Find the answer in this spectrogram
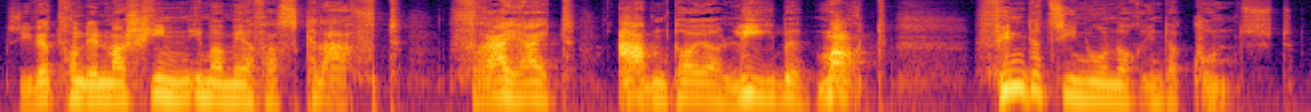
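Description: Arrogant, declamatory famous crime writer. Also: male voice, fairly high pitch, moderate pace, creaky, pushed and bright, husky, no room sound, clean studio sound, full character voice. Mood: impassioned. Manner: declamatory, domineering, emphatic. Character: world-famous male crime writer, arrogant, cynical confessed murderer. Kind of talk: theatrical German radio drama monologue.

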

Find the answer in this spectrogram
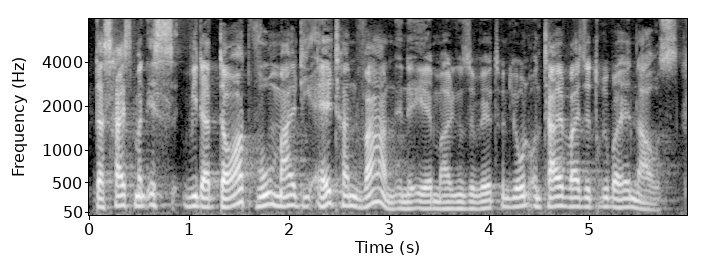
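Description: A man in a church role answering interview questions, explaining thoughtfully and letting phrases fade softly at their ends. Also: medium pitch, brisk.

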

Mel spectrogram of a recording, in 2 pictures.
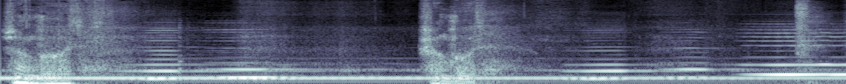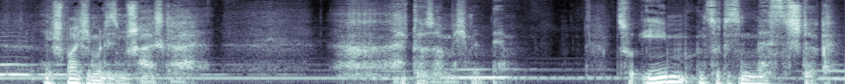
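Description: An actor playing a domineering, hot-tempered husband in a German radio drama, with a menacing, insulting manner. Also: male voice, deep voice, very animated, moderate pace, loud music behind the voice. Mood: subdued, bitter. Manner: menacing, insulting, forceful questioning.

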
